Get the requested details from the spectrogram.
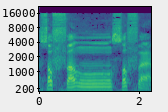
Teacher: Kemudian saffan saffa ada fathatani bertemu dengan huruf shad. Di mana huruf shad adalah huruf tebal, maka ikhfa-nya juga jadi tebal.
